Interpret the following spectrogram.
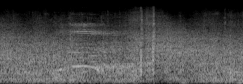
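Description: Ice hockey play: skates scraping on the ice under a steady rink din, with a single sharp crack of a stick on the puck about a second and a half in. A brief shout is heard just before it.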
